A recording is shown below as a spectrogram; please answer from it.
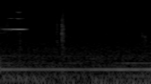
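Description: Steady low electrical hum of running pool equipment, with a brief high chirp near the start and a faint click a little under a second in.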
